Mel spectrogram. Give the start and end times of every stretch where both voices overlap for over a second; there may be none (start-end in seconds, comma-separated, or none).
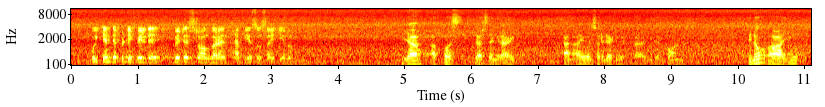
none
